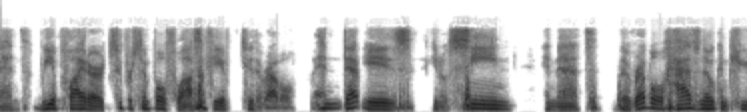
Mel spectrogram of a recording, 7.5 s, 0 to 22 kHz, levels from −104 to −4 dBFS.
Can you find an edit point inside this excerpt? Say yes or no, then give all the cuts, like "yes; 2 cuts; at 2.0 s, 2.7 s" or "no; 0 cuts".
yes; 2 cuts; at 2.3 s, 3.6 s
